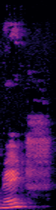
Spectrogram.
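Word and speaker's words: read: अच्छा, रेड, ये जो रीड के बारे में, रीड की फॉर्म्स जो होती हैं, रीड, रेड, रेड, इनके स्पेलिंग तो सेम होते हैं लेकिन इनकी प्रोनाउंसिएशन डिफरेंट होती है, तो यहाँ पे हम लोगों ने इसकी थर्ड फॉर्म लगाई है रेड।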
